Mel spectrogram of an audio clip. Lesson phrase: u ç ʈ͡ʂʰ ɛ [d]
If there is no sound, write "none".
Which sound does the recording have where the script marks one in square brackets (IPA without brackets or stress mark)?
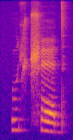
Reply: d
